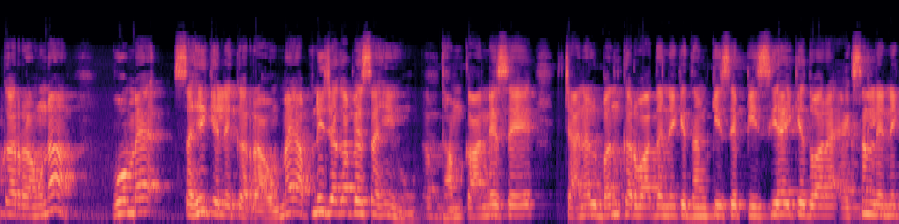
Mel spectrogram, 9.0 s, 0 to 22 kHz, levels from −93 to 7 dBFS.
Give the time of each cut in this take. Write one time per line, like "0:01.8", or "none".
0:04.4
